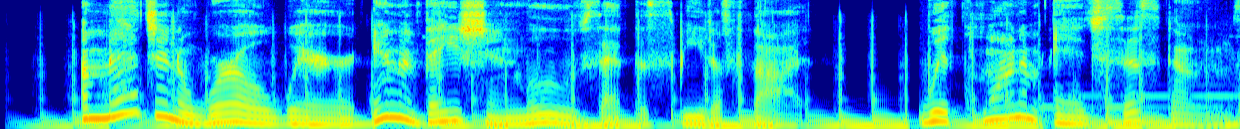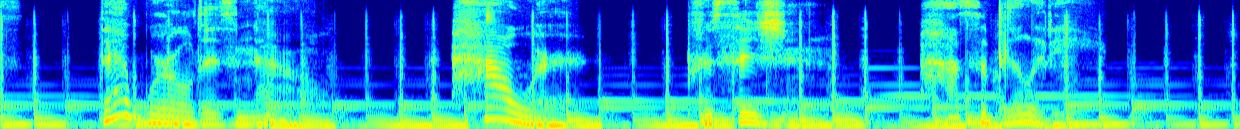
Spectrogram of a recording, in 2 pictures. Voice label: Technology Ad Professional Clear Innovative; Verbal VOasis

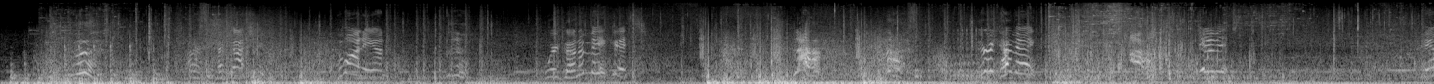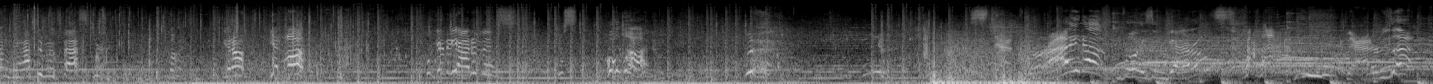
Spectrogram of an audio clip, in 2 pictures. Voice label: Character

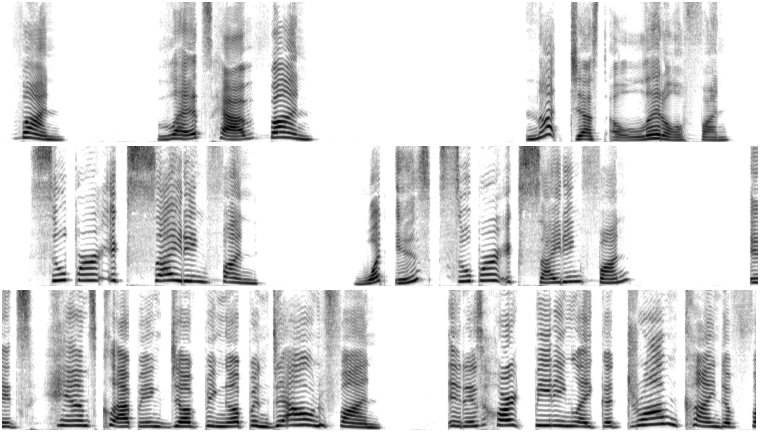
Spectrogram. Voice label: fun; English with Hispanic accent; Cam the chameleon

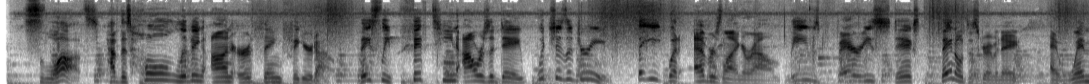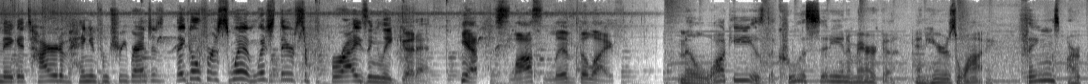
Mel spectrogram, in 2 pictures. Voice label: Narration, Male

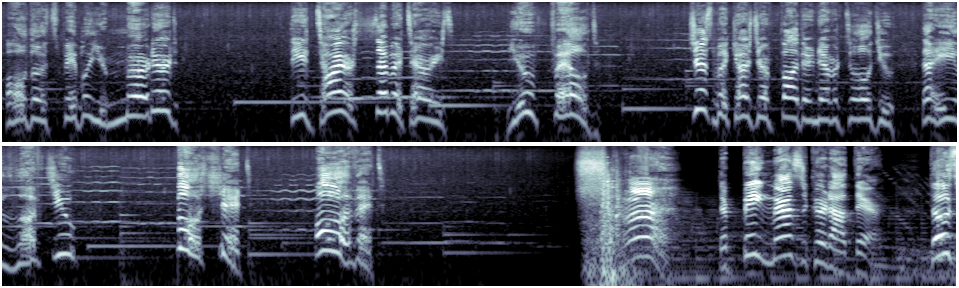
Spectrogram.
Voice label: Animation

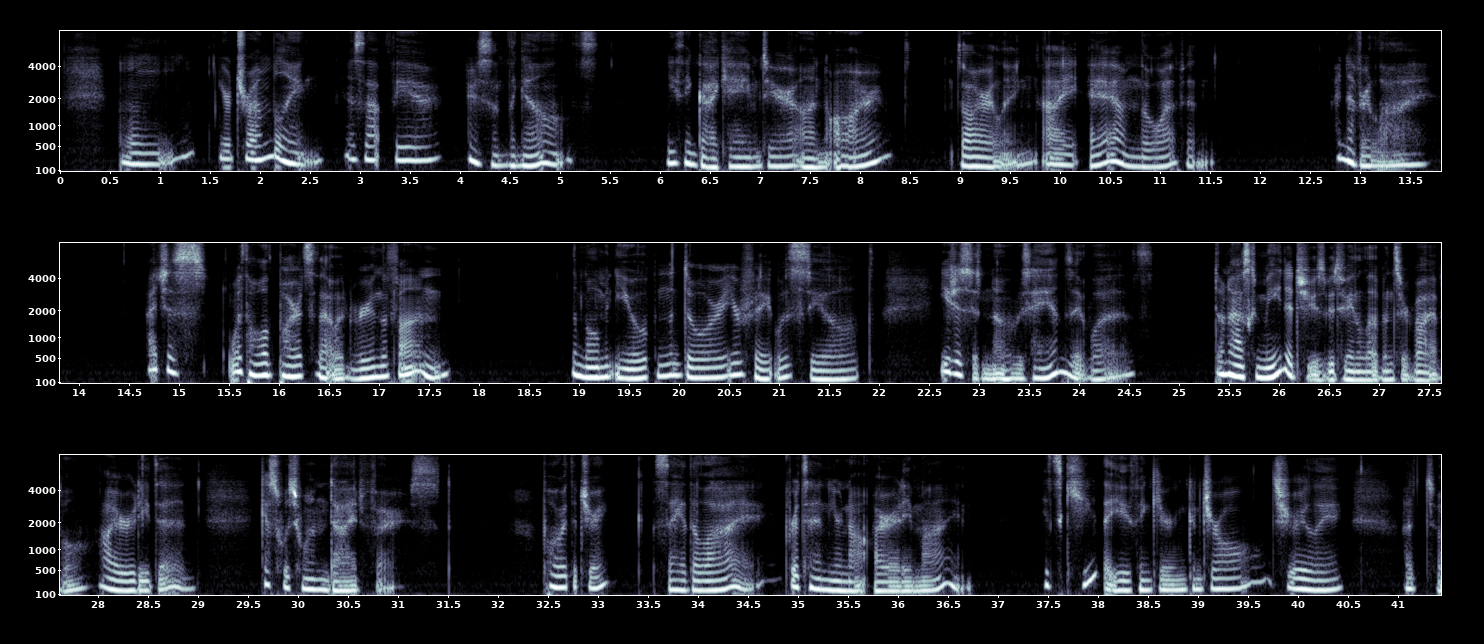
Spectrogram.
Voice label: Dangerous Femme Fatale, voice actor

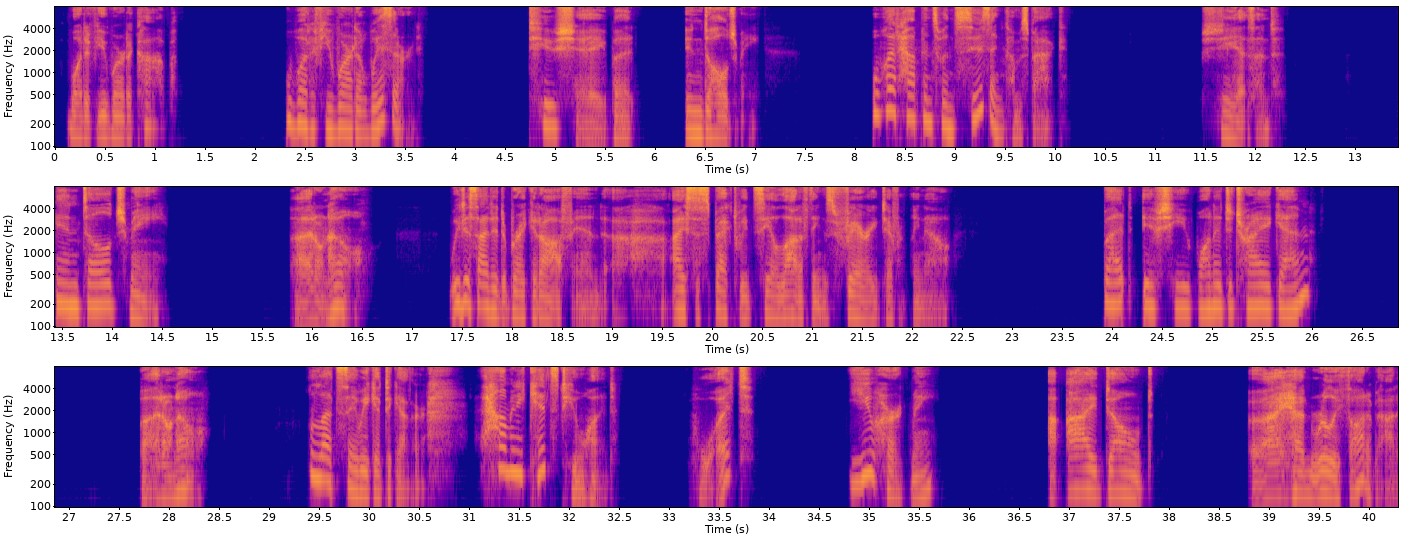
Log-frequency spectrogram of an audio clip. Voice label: MF Dialogue Romance 3rd POV

